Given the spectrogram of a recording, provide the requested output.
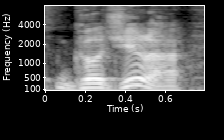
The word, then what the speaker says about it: Gojira: the best was undeniably Gojira and I'm using the Japanese pronunciation here not to be pretentious but because the Japanese Gojira and the American release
